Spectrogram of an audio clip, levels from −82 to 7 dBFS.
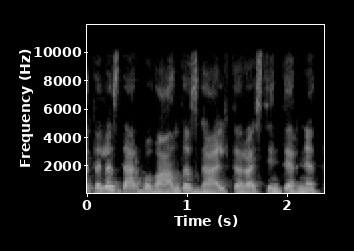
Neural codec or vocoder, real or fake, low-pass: none; real; 9.9 kHz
